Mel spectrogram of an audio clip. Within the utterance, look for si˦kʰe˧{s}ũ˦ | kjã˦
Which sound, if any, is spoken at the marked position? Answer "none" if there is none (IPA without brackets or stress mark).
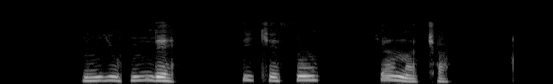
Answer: s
